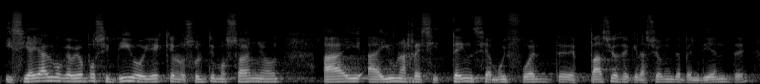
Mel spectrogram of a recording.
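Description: A man from Cuba in his sixties with a Cuban accent, speaking on a panel debate, animated and hesitant, on a headset mic on an auditorium stage. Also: medium pitch. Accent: Cuban Spanish. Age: 60s. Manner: animated, gestures widely, many hesitations. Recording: long hall reverb.

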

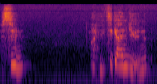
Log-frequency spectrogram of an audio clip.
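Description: An actress playing a wronged, resolute young wife in a 1980s radio drama, with a Hong Kong Cantonese accent. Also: female voice, high voice, a little fast, crowd noise, close to an everyday voice. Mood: cold, hurt.

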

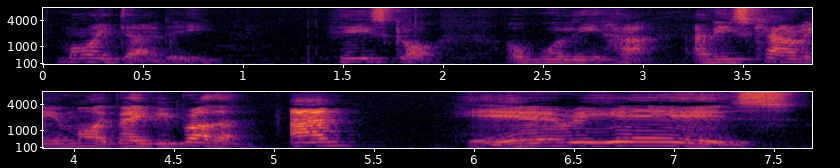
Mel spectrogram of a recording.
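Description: A man voicing an excitable little girl in a children's storybook, breathless and boastful, with emphatic repetition. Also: a little high, slow, pitched above the performer's own voice. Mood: proud. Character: excitable little girl eagerly telling daddy her adventures. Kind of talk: children's storybook read aloud. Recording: distant mic with faint background noise.

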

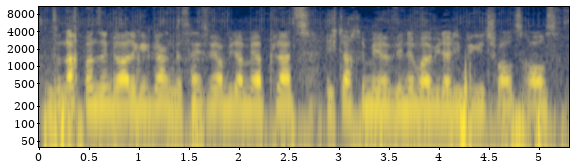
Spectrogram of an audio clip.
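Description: High-pitched man vlogging, background noise. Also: level tone, fast talker. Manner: colloquial, addresses viewers as friends. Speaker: fishing vlog host. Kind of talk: casual vlog commentary to viewers.

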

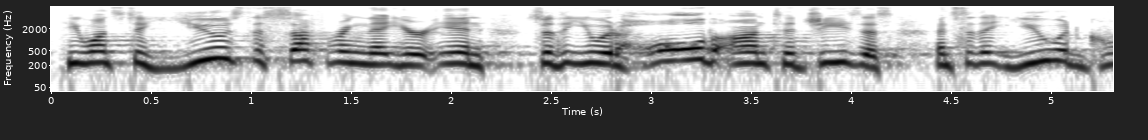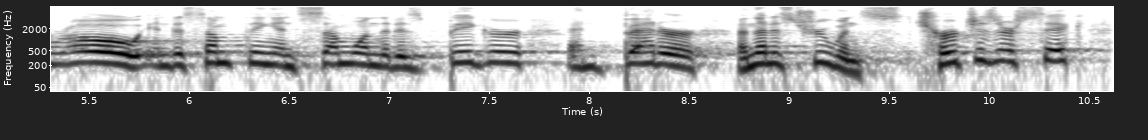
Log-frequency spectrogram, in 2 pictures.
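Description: A man in his thirties preaches from a church stage, his voice sitting a touch high for a man. He tells stories with lively gestures, and the sound carries a long church-hall reverb. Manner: animated storytelling, gesturing while preaching. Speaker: pastor. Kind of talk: sermon.

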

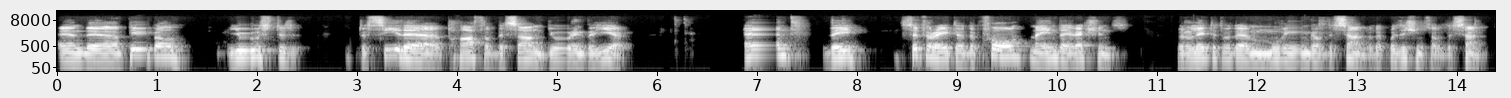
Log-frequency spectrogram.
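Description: Lithuanian man lecturing in halting English. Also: mid-range voice, a little mellow. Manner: halting, non-fluent English. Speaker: observatory worker giving a lecture. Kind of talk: explanatory online lecture. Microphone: online video call.

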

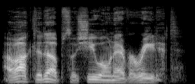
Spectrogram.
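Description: Video game role: weathered frontier lawman and father, low forceful voice, dry close recording, rural Western American accent, plainspoken. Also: quick pace, no echo. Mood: regretful, sorrowful. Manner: folksy, plainspoken. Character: weathered Old West sheriff, grieving, stern, loving father. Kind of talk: scripted diary reading in a video game.

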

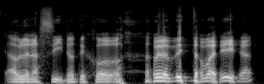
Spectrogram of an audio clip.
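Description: A man's voice: medium pitch, brisk, no room sound, clean studio sound. A young Argentine man who is a guest on a livestream interview, chatting casually and animatedly.

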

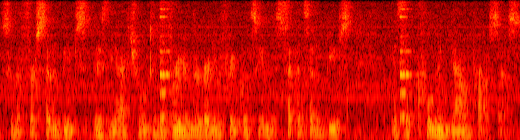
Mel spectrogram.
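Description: A man working as an ear, nose and throat doctor, explaining a procedure to a patient in a measured, instructive way. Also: lowish voice, over music. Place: small clinic exam room, indoors. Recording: roomy clinic room with background noise.

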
